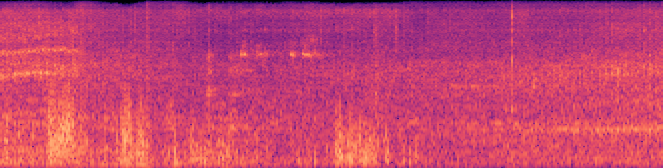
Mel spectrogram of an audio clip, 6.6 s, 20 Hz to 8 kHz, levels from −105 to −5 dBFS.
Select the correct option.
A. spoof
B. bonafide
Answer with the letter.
A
